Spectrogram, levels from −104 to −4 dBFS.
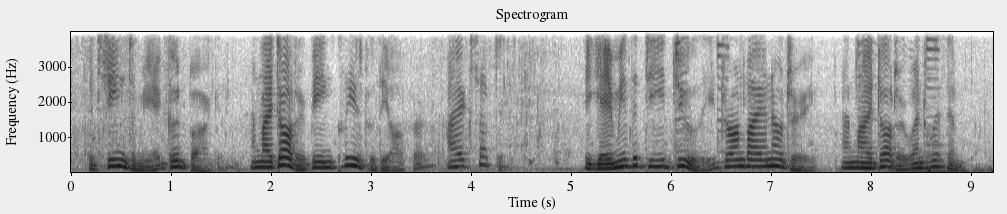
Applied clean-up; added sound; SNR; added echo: none; Waves, surf + Electric guitar; 19 dB; none.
